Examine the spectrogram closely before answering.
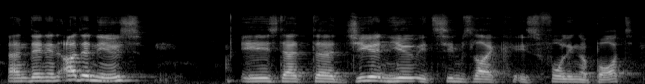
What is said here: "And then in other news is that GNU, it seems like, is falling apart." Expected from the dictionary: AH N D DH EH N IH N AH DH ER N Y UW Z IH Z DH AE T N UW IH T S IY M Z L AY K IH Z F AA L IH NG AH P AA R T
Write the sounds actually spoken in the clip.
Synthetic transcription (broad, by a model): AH N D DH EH N IH N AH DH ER N Y UW Z IH Z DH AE T N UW IH T S IY M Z L AY K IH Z F AA L IH NG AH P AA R T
